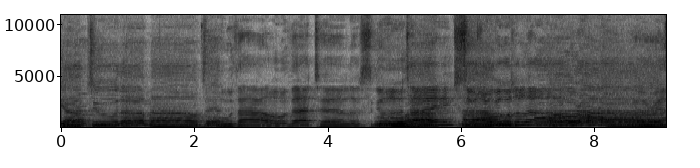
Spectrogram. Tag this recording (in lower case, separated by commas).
choir, male singing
